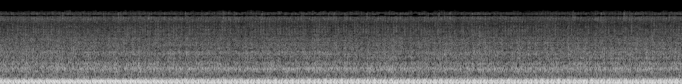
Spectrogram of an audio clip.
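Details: Meteor Interceptor V12, first start after complete rewiring to new engine management, car jacked up for gearbox test: deep, smooth unbroken rumble at steady idle, no stumbles, no smoke; gearbox worked; normal idle.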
